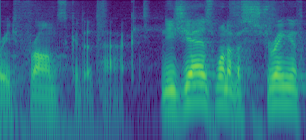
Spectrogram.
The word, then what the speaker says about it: Niger: It’s why we pronounce Niger The French way while Nigeria, a former British colony, is pronounced the English way.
